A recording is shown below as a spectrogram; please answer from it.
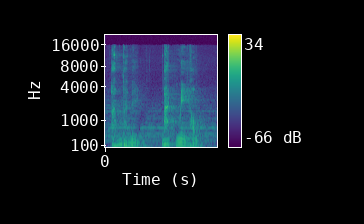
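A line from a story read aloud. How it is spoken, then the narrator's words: Muttering. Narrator (Vietnamese): miệng lẩm bẩm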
